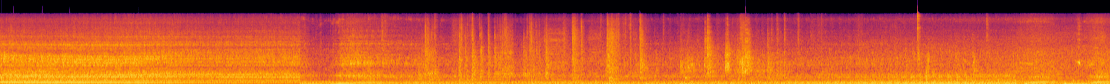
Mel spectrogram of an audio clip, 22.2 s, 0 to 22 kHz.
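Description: Supercharged 6.2-litre V8 of a Cadillac CT5-V Blackwing running, a strong steady idle for the first six seconds, then dropping lower as the car reverses, with the throttle body opening and closing and a supercharger whine. A run of sharp clanks comes in the middle as the car rolls down the transport carrier's metal ramps.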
